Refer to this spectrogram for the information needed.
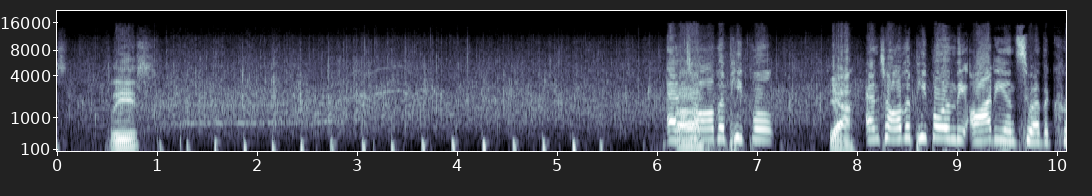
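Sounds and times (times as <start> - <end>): audience applauding: 0.0 - 9.0
nearby person clapping: 0.6 - 6.6.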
